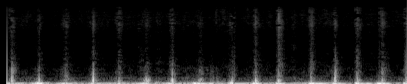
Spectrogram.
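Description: Logo-intro sound effect: an even, low thumping pulse like a heartbeat, about four beats a second, over a steady low hum.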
